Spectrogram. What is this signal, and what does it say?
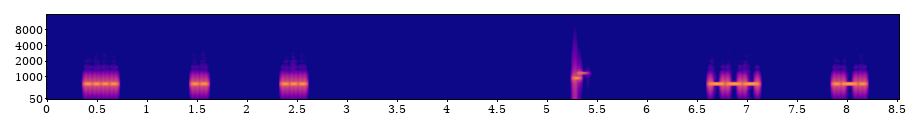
Morse code, heard as a keyed tone, about 28 wpm, spaced as for 10 wpm, 700 Hz. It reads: HIS OR
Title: 6x Character Spacing - Top 100 Words - 28wpm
